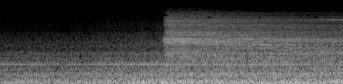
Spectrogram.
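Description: A German passenger train bound for Norddeich starts to depart after its doors lock, giving a steady loud rumble with broad hiss that brightens midway, recorded nearby with no voices.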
